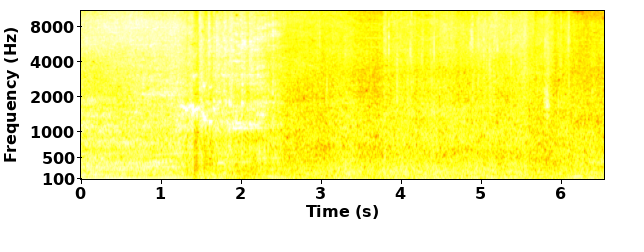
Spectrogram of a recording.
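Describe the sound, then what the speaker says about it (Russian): A Renault Duster on a roller traction test spins its wheels, tires squealing and skidding loudly over a revving engine, then the squeal cuts off and the engine keeps droning up close. "Автомобиль Duster с одним колесом, который находился на асфальте, выехал."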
